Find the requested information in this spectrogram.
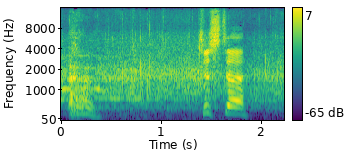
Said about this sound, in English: So now let's clap. Amen to that, yeah?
